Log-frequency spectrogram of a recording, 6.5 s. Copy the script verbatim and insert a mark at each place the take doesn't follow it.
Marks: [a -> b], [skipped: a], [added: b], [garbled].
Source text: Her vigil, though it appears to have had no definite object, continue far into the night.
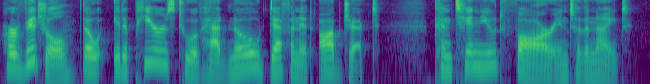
Her vigil, though it appears to have had no definite object, [continue -> continued] far into the night.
